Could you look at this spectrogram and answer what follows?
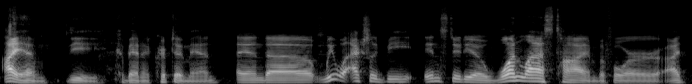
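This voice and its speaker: A man's voice: on the low side, big pitch swings, measured pace, no room sound. A man hosting a casual crypto livestream, joking with his guests and wrapping the show up. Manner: laid-back, joking, steering the wrap-up. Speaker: show host. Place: home setup, smoky wildfire haze outside.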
